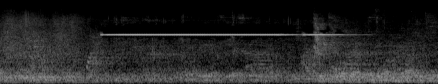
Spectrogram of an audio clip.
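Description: A fencing scoring box sounds a steady electronic tone.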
